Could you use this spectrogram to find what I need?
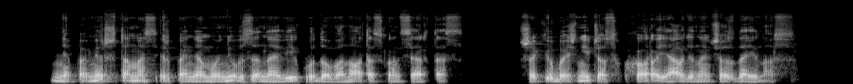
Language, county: Lithuanian, Šiauliai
